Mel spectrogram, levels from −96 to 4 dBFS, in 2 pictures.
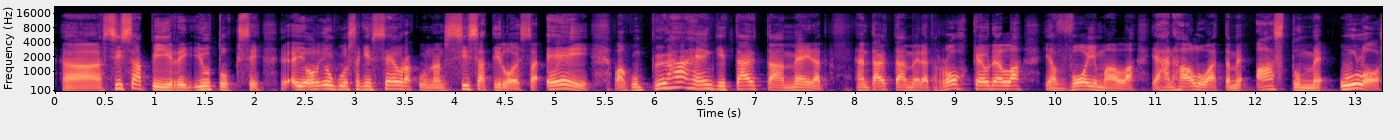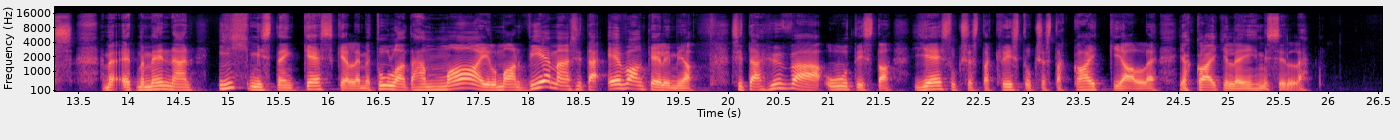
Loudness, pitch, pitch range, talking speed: -17 LUFS, 130 Hz, 115-160 Hz, 100 wpm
